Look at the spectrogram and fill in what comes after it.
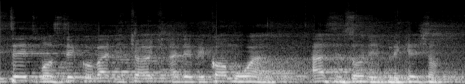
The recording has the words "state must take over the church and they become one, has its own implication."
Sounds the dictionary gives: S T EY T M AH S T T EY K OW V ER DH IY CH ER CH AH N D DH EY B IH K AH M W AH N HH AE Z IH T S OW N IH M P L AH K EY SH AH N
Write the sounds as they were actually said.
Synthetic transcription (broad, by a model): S T EY T M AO S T T EY K OW V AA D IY CH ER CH AH N D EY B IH K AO M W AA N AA S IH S OW N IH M P L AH K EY SH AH N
